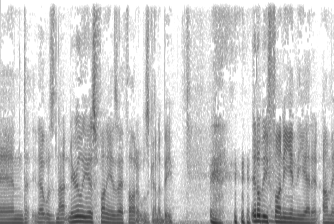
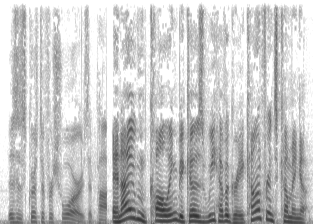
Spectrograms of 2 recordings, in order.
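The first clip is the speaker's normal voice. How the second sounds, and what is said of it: Imitates an automated robocall voice. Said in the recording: “my best impression of the, let's call it the Robo Schwarz phone call ... It was kind of funny getting a call, an automatic call from Chris”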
